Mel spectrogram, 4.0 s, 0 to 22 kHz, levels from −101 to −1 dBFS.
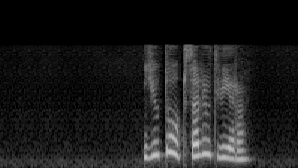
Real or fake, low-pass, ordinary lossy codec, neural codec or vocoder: fake; none; none; codec, 16 kHz, 1.1 kbps, Voila-Tokenizer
